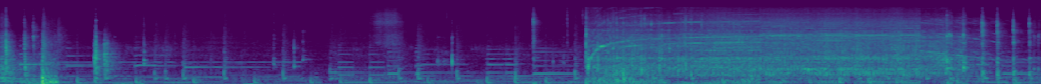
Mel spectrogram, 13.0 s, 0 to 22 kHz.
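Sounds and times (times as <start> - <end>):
electric hand mixer whining: 7.3 - 12.8.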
